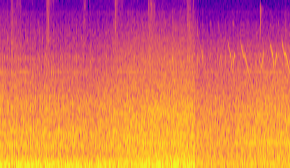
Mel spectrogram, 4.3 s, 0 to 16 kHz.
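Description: Tractor engine in Farming Simulator 22 idling and rumbling steadily at close range, a low mechanical drone that drops slightly partway through, with faint chirpy bird-like sounds near the end.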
